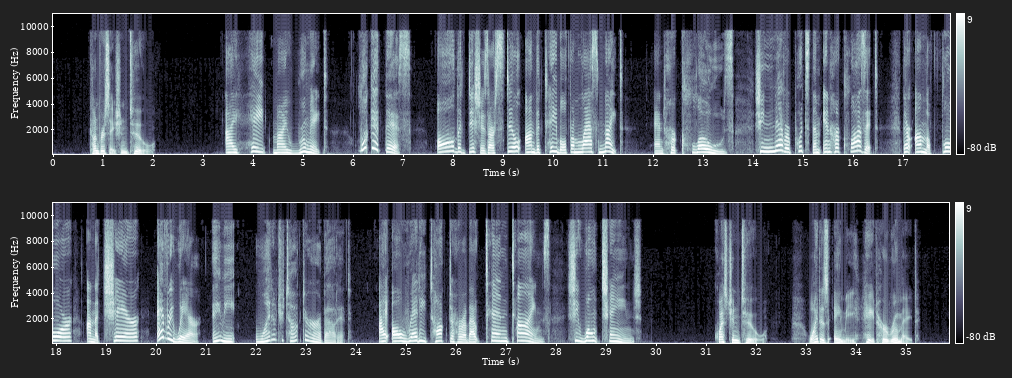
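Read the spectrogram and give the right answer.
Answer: Her roommate is messy and doesn't clean up.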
